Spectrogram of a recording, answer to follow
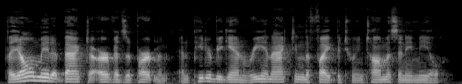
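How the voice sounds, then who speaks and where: A man's voice: lowish voice, fast, pushed and bright. A man reading scripted story narration for an audio drama.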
